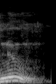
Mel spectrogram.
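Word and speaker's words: نون: That's why I use the Arabic letter Nun, pronounced as noon.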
